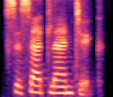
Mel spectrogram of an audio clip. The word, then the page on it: cisatlantic: Indian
